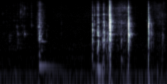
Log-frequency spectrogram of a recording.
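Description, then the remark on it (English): A drink is poured into a glass, with sharp clinks and short splashy drips in a quick uneven series, fairly quiet and with no one talking. “So, before we begin, let's pour our favorite drink because I love to read with my favorite drink.”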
